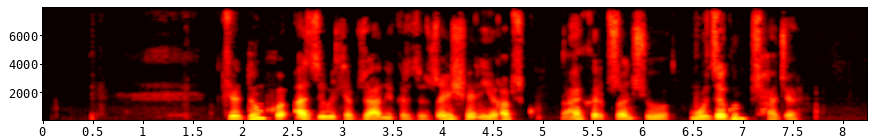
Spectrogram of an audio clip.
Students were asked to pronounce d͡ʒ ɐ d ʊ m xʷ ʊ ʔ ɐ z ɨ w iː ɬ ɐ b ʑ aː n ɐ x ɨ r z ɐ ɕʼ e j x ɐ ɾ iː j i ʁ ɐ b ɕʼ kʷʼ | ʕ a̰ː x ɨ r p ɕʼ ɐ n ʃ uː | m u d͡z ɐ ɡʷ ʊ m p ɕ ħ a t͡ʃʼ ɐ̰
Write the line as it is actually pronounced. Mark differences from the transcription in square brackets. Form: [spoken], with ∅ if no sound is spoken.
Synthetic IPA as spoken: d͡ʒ ɐ d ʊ m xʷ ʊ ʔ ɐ z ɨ w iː ɬ ɐ b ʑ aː n ɐ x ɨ r z ɐ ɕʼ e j [ʃ] ɐ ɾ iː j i ʁ ɐ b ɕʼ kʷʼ | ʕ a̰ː x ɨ r p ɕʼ ɐ n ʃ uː | m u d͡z ɐ ɡʷ ʊ m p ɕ ħ a t͡ʃʼ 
